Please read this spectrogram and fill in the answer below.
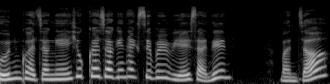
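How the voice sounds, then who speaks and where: In a very clean recording with a silent background and a dry, close sound free of echo, a woman speaks at a high pitch and a moderate pace, her pitch swinging very widely. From South Korea. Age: 20s. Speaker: voice actor. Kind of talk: e-learning narration.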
